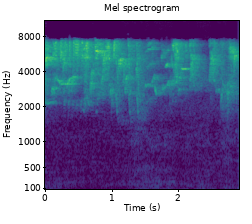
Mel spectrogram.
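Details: Goldfinch in a cage singing during mating and nest building, a brisk run of high twittering and trilled notes that softens briefly before resuming.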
